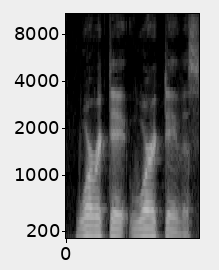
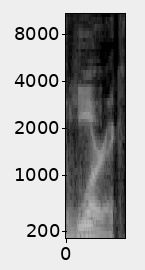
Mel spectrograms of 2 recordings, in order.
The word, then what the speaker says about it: Warwick: His name is Warwick Davis. Warwick Davis. Yes, It's he's just in pronounced Warwick though. Not Warwick. No. No. You don't pronounce the second W like a W.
